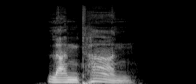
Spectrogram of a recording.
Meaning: lanthanum
- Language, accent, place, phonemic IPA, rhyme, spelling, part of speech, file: German, Germany, Berlin, /lanˈtaːn/, -aːn, Lanthan, noun, De-Lanthan.ogg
